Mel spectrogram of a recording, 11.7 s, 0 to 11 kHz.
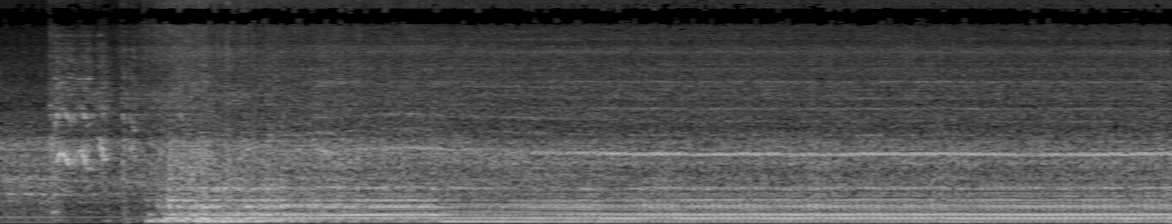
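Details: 1984 Camaro Z28, 355 small-block with Weiand 144 supercharger, sat over a year: brief starter churn, then it catches into a slightly uneven, lumpy idle while leftover oil from the oil change smokes. Rough idle.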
